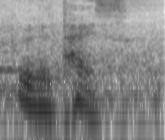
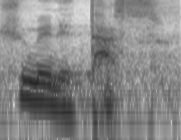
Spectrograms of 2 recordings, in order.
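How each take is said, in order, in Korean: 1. 이 단어는 영어식으로 발음됩니다. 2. 이 단어는 라틴식으로 발음됩니다. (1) "이것은 영어식 발음이고" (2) "라틴어식 발음은"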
